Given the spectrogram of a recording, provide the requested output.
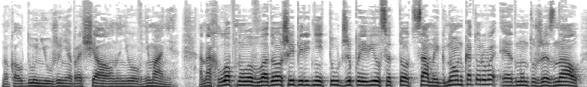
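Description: A man narrating a fairy tale audiobook with expressive, dramatic storytelling. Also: fairly high pitch, a little fast, hardly any pauses.

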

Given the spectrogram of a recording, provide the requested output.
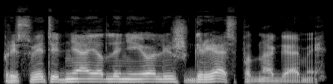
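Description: A man voicing a hulking, menacing and scornful brute in an audiobook, with a deep, guttural, rumbling voice and a slow, drawn-out delivery. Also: big pitch swings, gravelly, clean tone, dry recording, clean studio sound. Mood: declaiming.

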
